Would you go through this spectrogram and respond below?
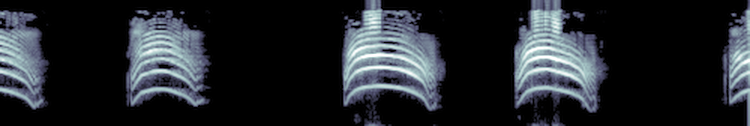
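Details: Kitten calling its mother: high arched meows with rich harmonics, each under a second, four full calls plus a fifth starting at the end, spaced about one and a half seconds apart, in a quiet setting.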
